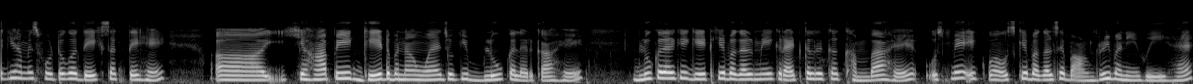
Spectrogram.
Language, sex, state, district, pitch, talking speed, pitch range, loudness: Hindi, female, Jharkhand, Jamtara, 225 Hz, 205 wpm, 205-255 Hz, -17 LUFS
